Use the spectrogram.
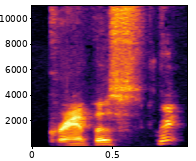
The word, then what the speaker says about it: Krampus: Okay, I want to hear how everybody pronounces this movie's name. Krampus. Krampus. That is not how they. That is not what they call him. Krampus is how they say it. Yes, sure. Yes. That's because we're not German.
